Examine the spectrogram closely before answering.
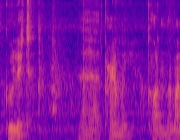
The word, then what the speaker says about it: Gullit: Huggett as well, or it's actually pronounced Gullit, apparently, according to the man himself.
